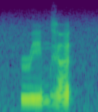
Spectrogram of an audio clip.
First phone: ɹ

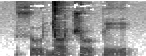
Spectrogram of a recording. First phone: θ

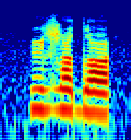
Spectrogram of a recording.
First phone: ɨ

